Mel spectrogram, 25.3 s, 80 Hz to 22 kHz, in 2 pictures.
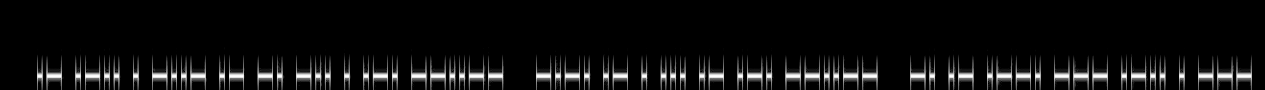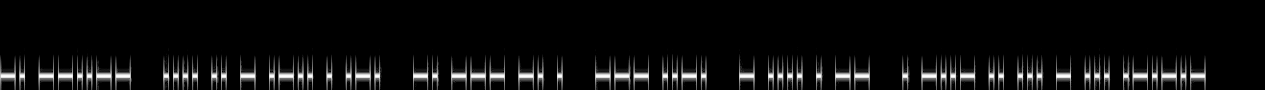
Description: Morse code, heard as a keyed tone, about 25 wpm, 700 Hz. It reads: ALEXANDER, CAESAR, NAPOLEON, HITLER NONE OF THEM EXISTS.
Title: A Sound Of Thunder 25wpm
